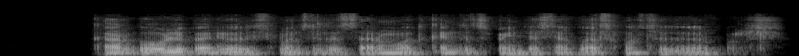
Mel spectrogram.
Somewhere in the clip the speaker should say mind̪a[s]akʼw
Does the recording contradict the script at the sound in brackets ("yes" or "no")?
no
